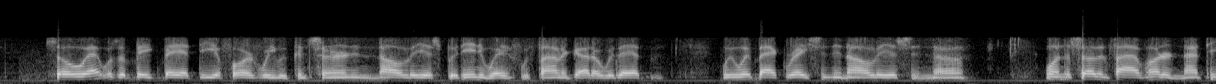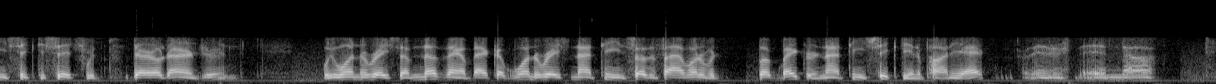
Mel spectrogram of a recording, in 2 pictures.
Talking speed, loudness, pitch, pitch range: 170 wpm, -19 LUFS, 110 Hz, 110-115 Hz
